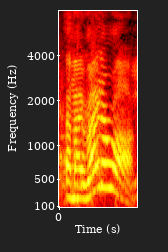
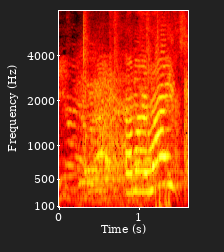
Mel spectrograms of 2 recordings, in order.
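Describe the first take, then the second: First: Said in the usual way. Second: High and stretched very slowly; long, high crowd-baiting question; drawn-out rally cry. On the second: Acted. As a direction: hold every word like a game show host. Rousing the crowd.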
